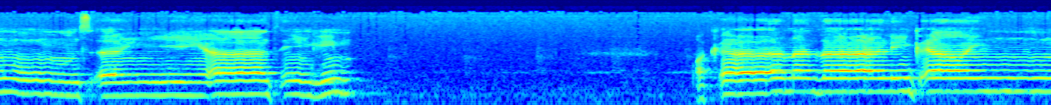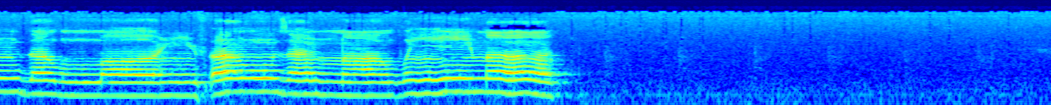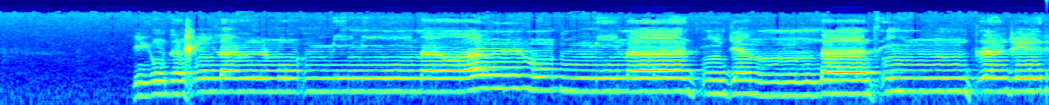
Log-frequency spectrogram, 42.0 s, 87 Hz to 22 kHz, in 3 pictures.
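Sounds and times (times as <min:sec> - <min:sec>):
man reciting melodically: 0:00.0 - 0:05.1, 0:09.2 - 0:21.9, 0:29.7 - 0:42.0
faint recording hiss: 0:00.0 - 0:42.0.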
